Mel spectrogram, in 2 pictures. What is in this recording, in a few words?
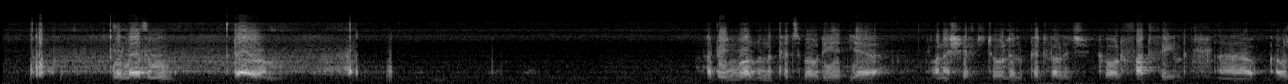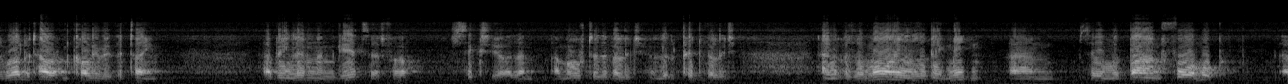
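North East, English Varieties; Durham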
